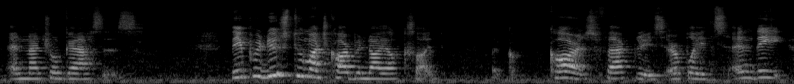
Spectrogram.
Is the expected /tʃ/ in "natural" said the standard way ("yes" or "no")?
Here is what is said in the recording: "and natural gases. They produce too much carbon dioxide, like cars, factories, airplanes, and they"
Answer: yes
